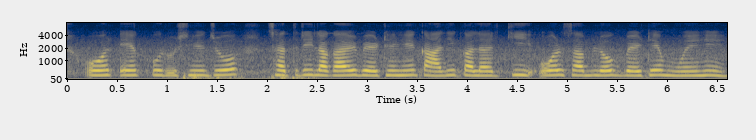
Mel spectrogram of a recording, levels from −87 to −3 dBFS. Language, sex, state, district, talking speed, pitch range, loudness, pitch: Hindi, female, Uttarakhand, Tehri Garhwal, 165 wpm, 230-250 Hz, -19 LUFS, 245 Hz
